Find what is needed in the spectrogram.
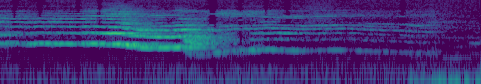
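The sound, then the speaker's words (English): A dog whines at another dog across the street, a single drawn-out, high tonal whine that dips lower in pitch midway, then holds and slowly fades. “And I don't know if anybody can hear this, Kaido sees probably another dog across the street and is whining about it.”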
